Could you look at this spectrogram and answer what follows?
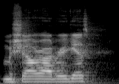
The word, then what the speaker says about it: Michelle Rodriguez: Is it Michelle Rodriguez? I always get her name wrong. – Yeah, you got it. – Michelle Rodriguez.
